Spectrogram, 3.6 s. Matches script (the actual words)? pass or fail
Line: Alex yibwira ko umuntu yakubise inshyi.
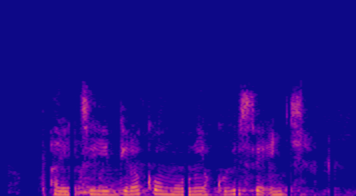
pass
